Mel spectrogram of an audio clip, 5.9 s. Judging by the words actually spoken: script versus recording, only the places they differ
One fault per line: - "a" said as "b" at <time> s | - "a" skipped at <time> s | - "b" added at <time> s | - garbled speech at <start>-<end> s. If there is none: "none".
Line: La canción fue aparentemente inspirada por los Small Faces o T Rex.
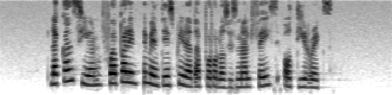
- "por" added at 3.1 s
